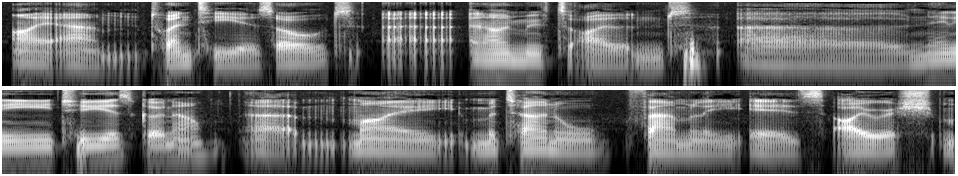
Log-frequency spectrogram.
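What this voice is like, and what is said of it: British accent. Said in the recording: “Because of my accent, I was seen as a Brit”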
